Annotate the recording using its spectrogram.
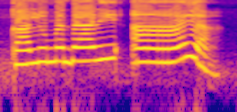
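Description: A child's voice singing a Hindi nursery rhyme: two short sung phrases, the second rising and then sliding down in pitch at its end.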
